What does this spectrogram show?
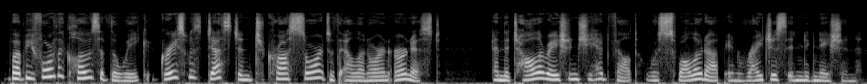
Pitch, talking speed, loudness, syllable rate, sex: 220 Hz, 200 wpm, -18 LUFS, 6.0 syllables/s, female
